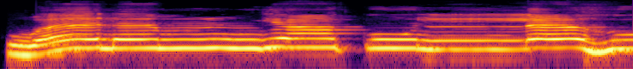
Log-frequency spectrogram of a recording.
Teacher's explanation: ایک ورڈ ہے چھوٹا سا 2 لیٹر سے مل کر بنا ہوا ہے، اور اس میں دونوں ہی لیٹر ہم مسٹیک سے پڑھ جاتے ہیں، غلطی سے پڑھ جاتے ہیں کہ لام کو کھینچ دیتے ہیں، ہا کو نہیں کھینچتے. آپ نے لام کو نہیں کھینچنا، ہا کو کھینچنا ہے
